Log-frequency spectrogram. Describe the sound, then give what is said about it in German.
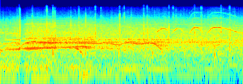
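A large crowd in the arena in London applauds steadily with loud cheering, whistles and high whoops rising over dense clapping, sustained at a strong level throughout, as Swiss silver medal winner Dariela Käsling accepts the spectators' applause on the podium. “Die Medaillengewinnerin hat den Applaus der Zuschauer entgegengenommen.”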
